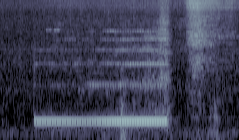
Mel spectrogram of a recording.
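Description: A telephone call rings out as one steady two-second electronic ringback tone, near and clear, then stops abruptly, followed by faint background noise.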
